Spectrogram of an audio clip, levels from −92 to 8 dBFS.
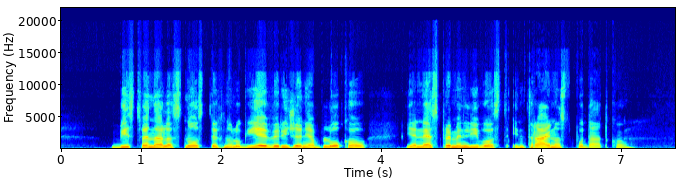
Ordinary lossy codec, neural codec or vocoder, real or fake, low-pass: Opus, 16 kbps; none; real; 19.8 kHz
